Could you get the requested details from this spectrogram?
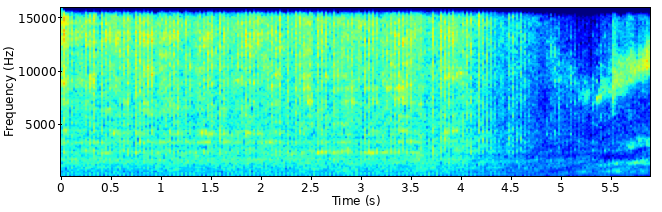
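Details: Junk lawn mower bought from a scrapper: small single-cylinder engine with a rapid, uneven beat that stumbles and sags near the end; rough running with hesitation, carb clean planned.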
